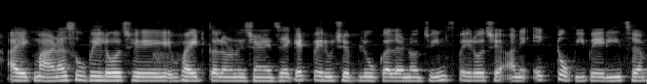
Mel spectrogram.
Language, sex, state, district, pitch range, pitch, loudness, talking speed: Gujarati, female, Gujarat, Valsad, 170-185 Hz, 180 Hz, -17 LUFS, 215 wpm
